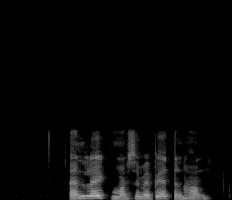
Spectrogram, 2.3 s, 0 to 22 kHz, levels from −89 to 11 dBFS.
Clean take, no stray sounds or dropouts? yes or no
no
